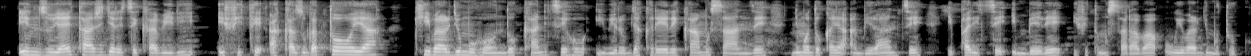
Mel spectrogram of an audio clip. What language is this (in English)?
Kinyarwanda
